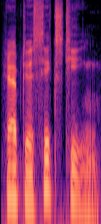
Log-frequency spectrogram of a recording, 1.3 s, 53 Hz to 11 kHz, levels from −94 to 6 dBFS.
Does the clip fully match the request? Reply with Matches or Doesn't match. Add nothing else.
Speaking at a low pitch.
Matches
